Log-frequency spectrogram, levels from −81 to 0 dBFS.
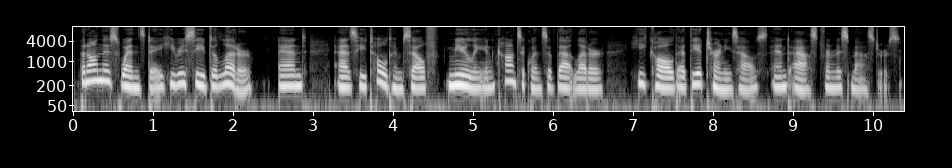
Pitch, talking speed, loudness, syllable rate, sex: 190 Hz, 160 wpm, -17 LUFS, 5.3 syllables/s, female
